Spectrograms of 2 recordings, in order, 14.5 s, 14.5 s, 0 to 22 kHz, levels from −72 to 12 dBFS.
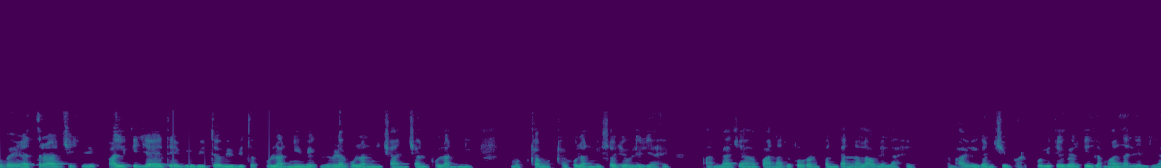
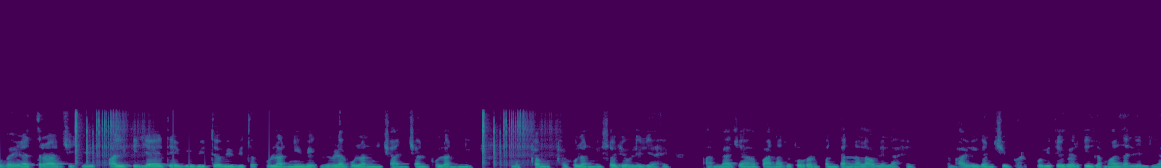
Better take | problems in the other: first | background sound (Coin (dropping)); 8 dB below the speech

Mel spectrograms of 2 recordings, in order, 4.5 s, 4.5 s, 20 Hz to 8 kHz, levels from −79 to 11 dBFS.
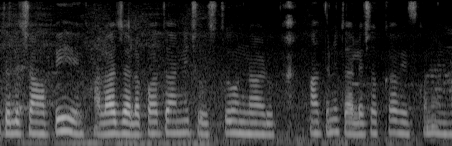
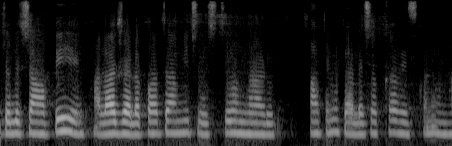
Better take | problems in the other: first | noise reduction (neural separator model SepFormer DNS4)

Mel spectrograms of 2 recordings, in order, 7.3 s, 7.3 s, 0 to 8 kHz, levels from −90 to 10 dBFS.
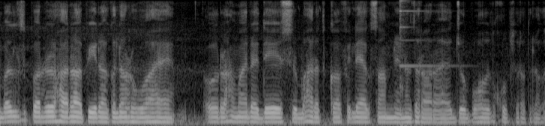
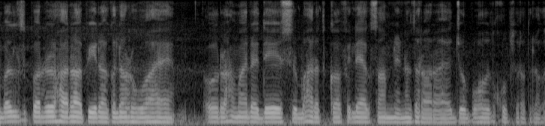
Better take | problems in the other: second | background sound (Marimba, xylophone); 9 dB below the speech

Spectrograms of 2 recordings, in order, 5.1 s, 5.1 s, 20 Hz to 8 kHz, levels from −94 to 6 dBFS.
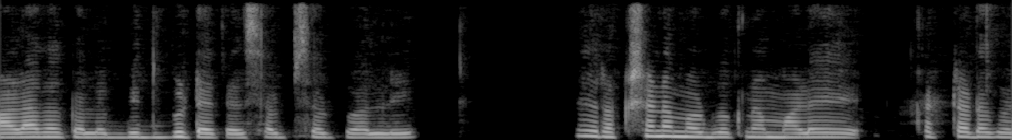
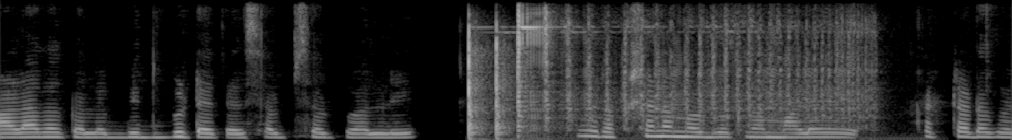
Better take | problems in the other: first | background sound (Coin (dropping)); 5 dB above the speech

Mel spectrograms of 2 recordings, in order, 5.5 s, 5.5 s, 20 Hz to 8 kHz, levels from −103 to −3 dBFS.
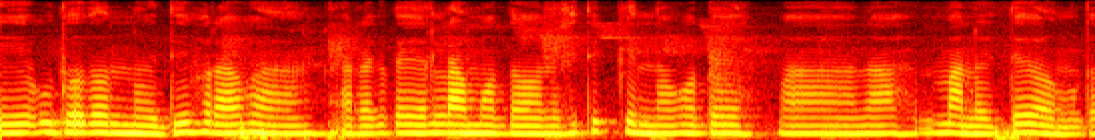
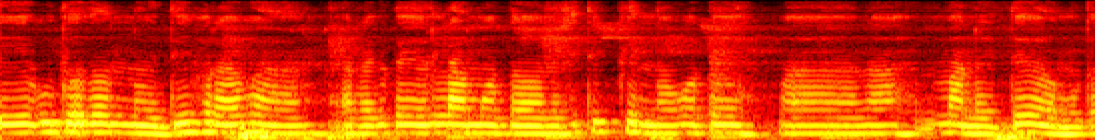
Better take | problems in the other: first | room echo; dies away in 0.2 s

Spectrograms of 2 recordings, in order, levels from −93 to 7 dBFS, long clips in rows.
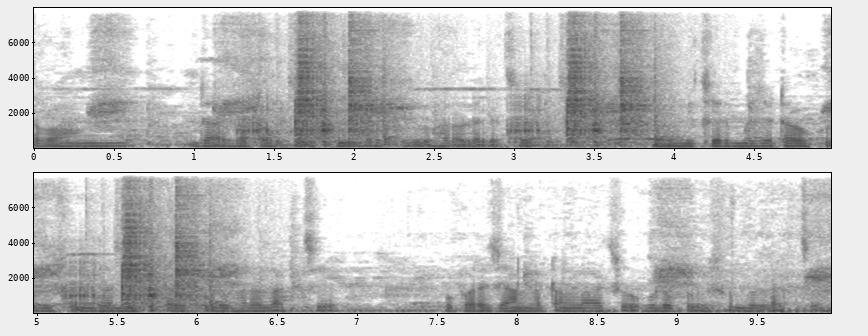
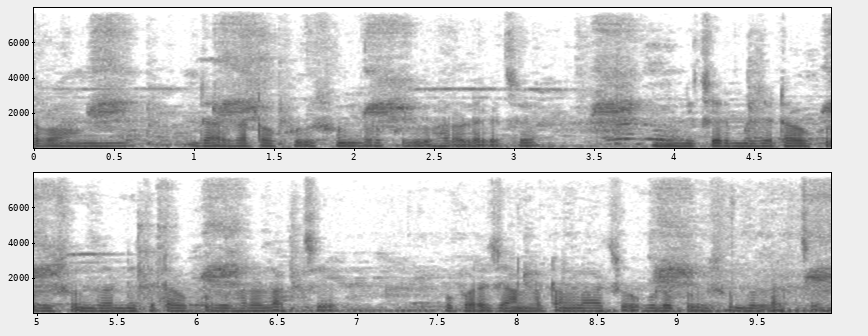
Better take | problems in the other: second | background sound (Squeak); 2 dB above the speech

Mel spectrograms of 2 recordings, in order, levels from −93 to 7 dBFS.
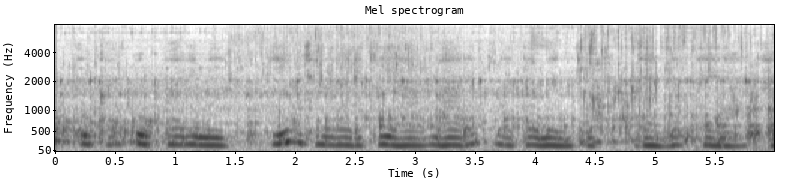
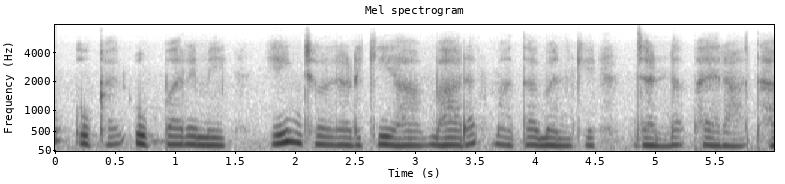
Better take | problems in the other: second | background sound (Water tap, faucet); 10 dB below the speech // room echo; dies away in 0.2 s

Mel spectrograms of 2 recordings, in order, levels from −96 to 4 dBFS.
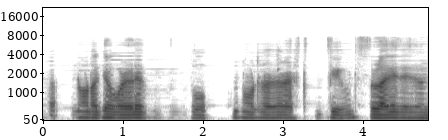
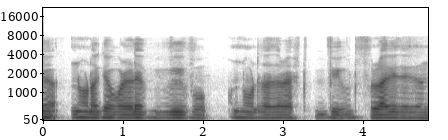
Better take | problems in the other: second | noise reduction (neural mask model DeepFilterNet 3)

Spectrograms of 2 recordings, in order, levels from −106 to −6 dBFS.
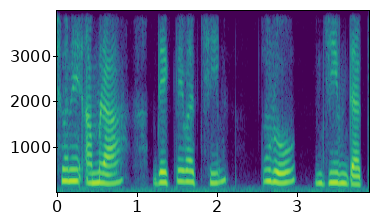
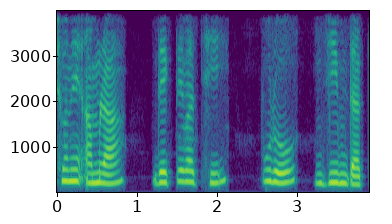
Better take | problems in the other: second | noise reduction (neural diffusion model UNIVERSE++)

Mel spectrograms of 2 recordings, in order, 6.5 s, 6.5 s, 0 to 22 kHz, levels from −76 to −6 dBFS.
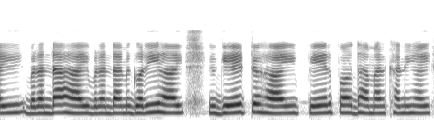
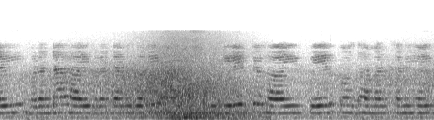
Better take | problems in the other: first | background sound (Traffic noise, roadway noise / Car); 1 dB below the speech // room echo; dies away in 0.3 s

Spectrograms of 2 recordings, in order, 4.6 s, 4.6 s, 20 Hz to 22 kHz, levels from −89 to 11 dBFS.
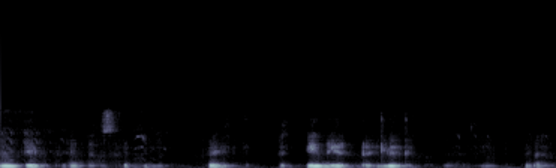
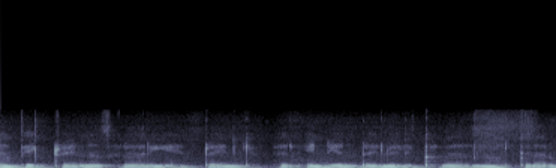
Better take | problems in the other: second | noise reduction (neural mask model DeepFilterNet 3)

